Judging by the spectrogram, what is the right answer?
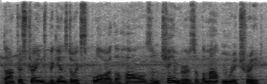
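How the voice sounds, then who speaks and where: A man's voice: fairly high pitch, moderate pace, a little mellow, slight background noise, poor audio. A man narrating a 1960s radio drama in a dramatic, scripted style. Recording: old radio drama, music behind.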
